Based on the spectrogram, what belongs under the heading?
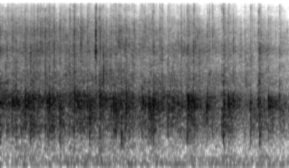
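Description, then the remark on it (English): An audience claps together to give the Lord a hand clap, a dense, steady burst of applause, many hands overlapping into a continuous crackling wash that holds at an even level for the whole stretch, with no voices. “Can we give the Lord a hand clap? Come on, can we just do that?”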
